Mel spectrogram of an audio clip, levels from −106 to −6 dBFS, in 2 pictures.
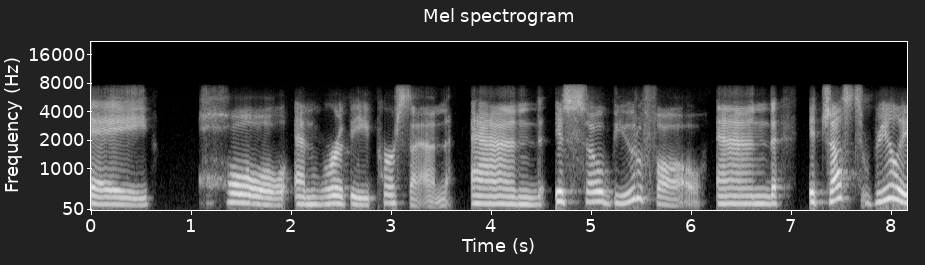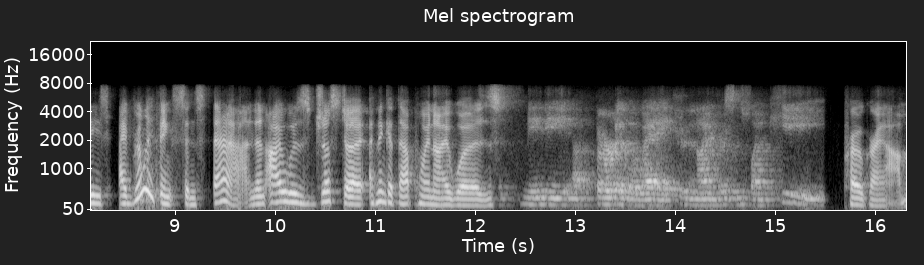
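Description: AMR rate drops at 1.38 to 3.20 s, ending just before "and is so beautiful", and at 7.76 to 10.91 s, between "beautiful and it just" and "i think at that". The speech turns rough and synthetic with no gap or narrowing, which fits the AMR-WB codec falling from 12.65 to 6.6 kbit/s to protect a weak link.

Switch to a distant microphone at 12.26 to 15.48 s, starting after "at that point i". The speech suddenly turns roomy and hollow, about 10 dB quieter, with thinner bass and faint room noise, likely from losing the close microphone's signal.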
